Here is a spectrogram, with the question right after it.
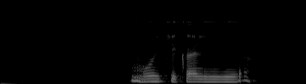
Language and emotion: Russian, neutral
